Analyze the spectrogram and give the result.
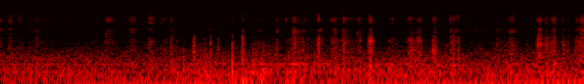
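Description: A folded white polyethylene foam packing sheet is tapped and scratched with long nails and fingertips, giving soft, quiet scratching and light tapping over a steady low hum. Scattered bright scrapes and small taps come in quick succession throughout, with no loud impacts.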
